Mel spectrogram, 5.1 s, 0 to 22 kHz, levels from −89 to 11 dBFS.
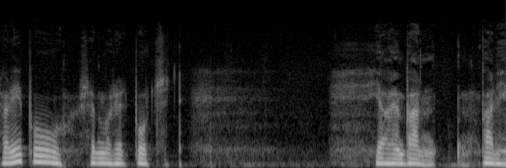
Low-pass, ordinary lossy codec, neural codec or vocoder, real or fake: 19.8 kHz; MP3, 64 kbps; none; real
